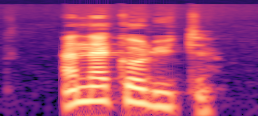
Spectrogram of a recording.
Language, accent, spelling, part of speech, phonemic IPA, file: French, France, anacoluthe, noun, /a.na.kɔ.lyt/, LL-Q150 (fra)-anacoluthe.wav
- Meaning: anacoluthon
